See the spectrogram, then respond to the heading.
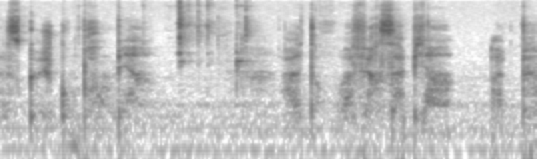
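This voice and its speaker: A man speaks in a breathy whisper close to the microphone, murmuring casual hands-on ASMR commentary in fragments, as if thinking aloud. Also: moderate pace. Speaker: ASMR video creator. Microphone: close recorder microphone.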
